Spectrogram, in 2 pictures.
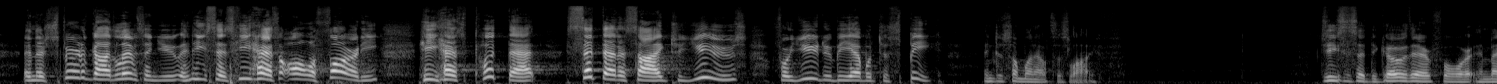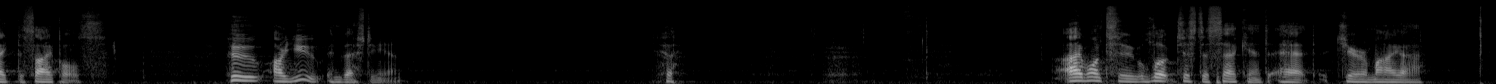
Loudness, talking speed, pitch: -23 LUFS, 115 wpm, 165 Hz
